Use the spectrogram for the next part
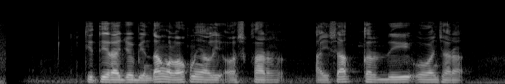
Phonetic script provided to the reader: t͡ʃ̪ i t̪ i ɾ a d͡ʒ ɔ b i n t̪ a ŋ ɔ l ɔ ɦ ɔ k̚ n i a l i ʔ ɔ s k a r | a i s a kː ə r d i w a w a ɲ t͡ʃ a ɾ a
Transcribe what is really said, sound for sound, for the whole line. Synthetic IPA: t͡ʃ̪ i t̪ i ɾ a d͡ʒ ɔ b i n t̪ a ŋ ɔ l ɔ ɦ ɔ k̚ n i a l i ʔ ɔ s k a r | a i s a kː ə r d i w a w a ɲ t͡ʃ a ɾ a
